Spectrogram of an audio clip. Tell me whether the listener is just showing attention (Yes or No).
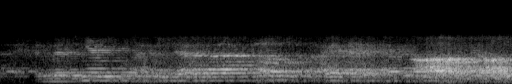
No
